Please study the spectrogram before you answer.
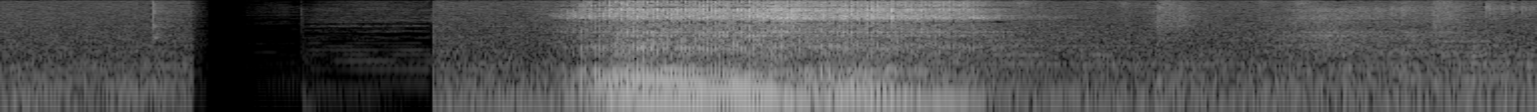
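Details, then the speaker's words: One loud, low, rattling snore over background music, in a demonstration of a smart anti-snore pillow whose sensor detects snoring sounds; snoring. "if four more snoring sounds are detected the pillow goes through the shifting operation again the entire process is repeated until no more snoring sound is [Music] detected"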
